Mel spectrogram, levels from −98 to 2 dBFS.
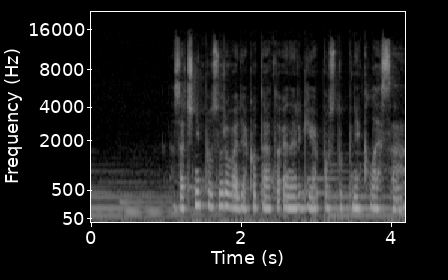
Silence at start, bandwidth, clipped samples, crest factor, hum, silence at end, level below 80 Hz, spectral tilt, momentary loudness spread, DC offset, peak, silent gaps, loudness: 0 s; 15 kHz; under 0.1%; 18 dB; none; 0 s; -68 dBFS; -4.5 dB/octave; 16 LU; under 0.1%; -22 dBFS; none; -39 LUFS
